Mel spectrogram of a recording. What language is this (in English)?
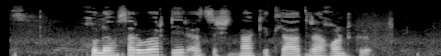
Pashto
